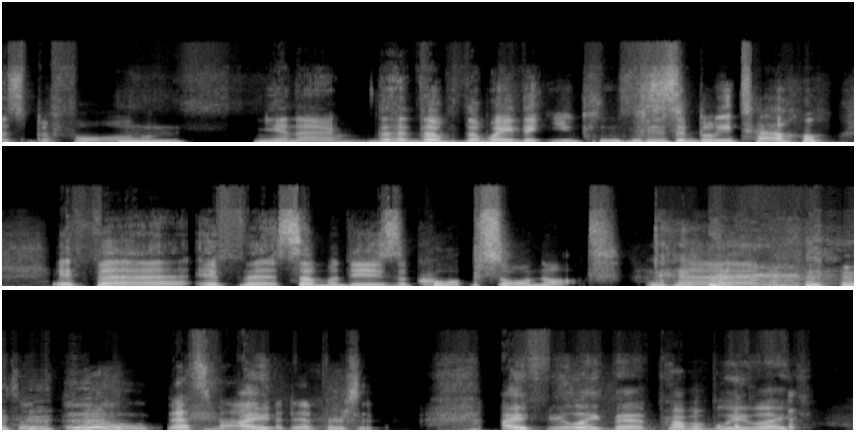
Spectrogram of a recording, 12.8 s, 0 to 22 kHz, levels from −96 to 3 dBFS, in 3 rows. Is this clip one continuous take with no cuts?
no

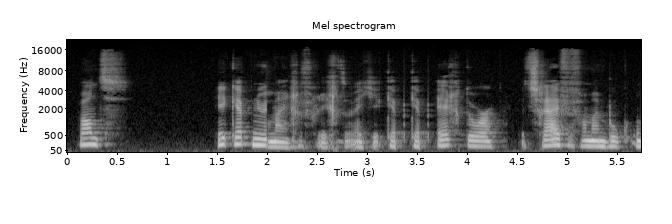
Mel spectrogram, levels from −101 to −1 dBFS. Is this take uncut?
no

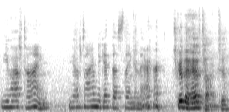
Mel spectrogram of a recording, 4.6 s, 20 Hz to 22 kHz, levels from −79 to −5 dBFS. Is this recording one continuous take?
yes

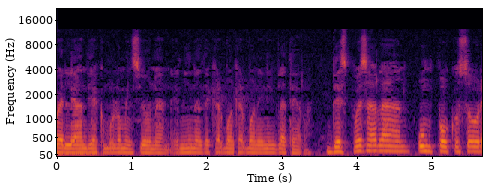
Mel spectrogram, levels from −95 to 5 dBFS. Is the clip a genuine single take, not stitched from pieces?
no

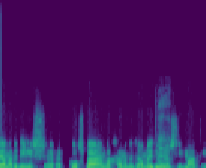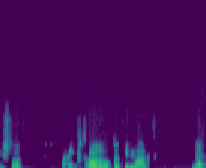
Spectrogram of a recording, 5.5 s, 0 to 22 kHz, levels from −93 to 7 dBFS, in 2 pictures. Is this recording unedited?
yes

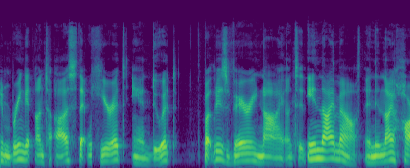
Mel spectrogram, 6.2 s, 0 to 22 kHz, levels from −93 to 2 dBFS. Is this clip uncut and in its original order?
no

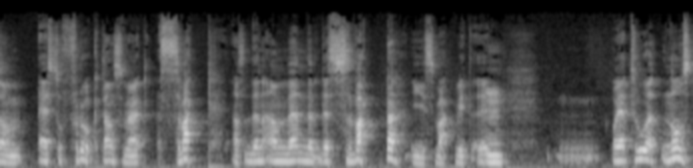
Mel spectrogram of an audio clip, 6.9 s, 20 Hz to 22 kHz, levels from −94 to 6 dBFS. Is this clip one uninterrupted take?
no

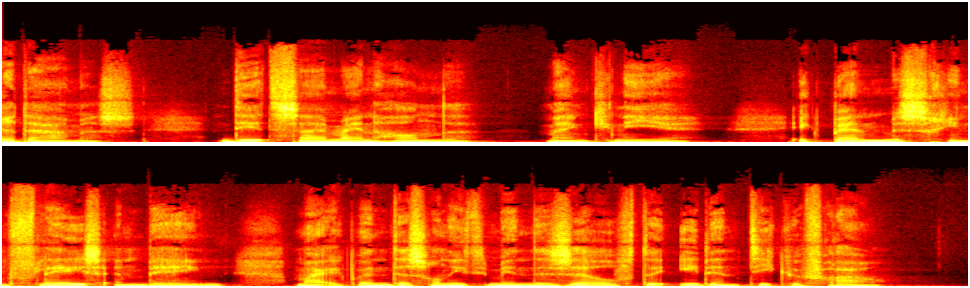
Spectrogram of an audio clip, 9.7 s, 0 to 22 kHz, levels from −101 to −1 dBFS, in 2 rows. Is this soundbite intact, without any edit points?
yes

